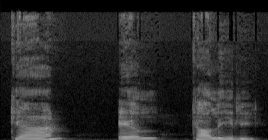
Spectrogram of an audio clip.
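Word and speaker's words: Khan el-Khalili: او مثلا مكان مشهور عندنا في مصر زي خان الخليلي، هقول ازاي؟ برضو هقول عليه كان الخليلي، كان الخليلي.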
